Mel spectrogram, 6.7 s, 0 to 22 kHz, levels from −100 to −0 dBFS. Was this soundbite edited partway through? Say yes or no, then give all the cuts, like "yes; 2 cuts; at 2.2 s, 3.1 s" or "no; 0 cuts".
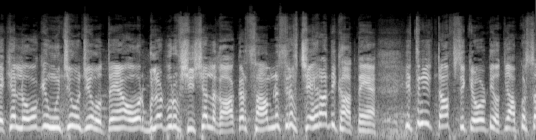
no; 0 cuts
